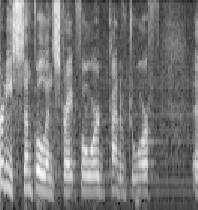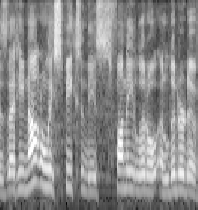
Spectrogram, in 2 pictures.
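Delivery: ordinary delivery, nothing marked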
